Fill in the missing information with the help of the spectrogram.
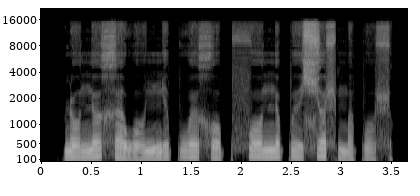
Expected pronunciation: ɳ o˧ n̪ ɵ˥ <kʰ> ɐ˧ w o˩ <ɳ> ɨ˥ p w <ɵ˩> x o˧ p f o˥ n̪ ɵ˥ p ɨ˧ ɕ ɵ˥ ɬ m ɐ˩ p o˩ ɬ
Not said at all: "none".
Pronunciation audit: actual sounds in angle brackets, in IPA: x, ɲ, ɵ˥

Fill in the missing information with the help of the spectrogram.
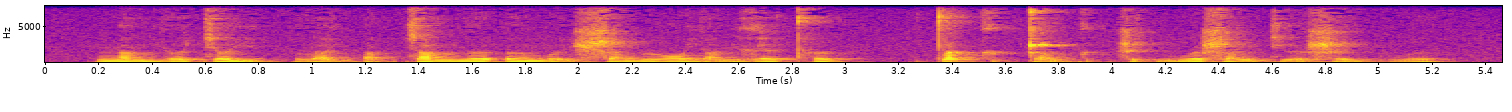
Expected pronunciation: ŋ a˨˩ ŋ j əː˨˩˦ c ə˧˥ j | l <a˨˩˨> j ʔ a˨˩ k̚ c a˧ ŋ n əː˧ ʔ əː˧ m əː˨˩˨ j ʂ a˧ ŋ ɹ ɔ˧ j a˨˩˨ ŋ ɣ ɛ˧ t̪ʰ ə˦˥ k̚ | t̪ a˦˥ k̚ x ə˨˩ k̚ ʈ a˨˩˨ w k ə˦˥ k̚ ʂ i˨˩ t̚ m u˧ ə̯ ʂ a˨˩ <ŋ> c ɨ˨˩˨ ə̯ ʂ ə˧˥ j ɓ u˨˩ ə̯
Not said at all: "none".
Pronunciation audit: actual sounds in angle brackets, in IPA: a˨˩˨, ŋ

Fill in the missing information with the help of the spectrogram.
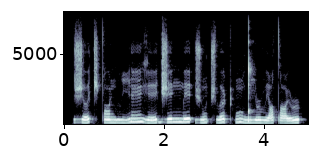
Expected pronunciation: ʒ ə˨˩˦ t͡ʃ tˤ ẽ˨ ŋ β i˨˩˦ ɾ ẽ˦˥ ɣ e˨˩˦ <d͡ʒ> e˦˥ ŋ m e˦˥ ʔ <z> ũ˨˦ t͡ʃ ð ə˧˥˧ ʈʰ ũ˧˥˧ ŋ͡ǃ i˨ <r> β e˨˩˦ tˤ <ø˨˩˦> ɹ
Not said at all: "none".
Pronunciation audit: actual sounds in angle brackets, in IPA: d͡ʒ, ʒ, ɹ, ø˨˩˦

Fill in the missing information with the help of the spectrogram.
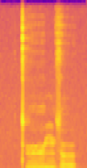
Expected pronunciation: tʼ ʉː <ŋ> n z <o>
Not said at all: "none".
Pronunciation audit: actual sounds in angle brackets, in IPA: ŋ, ɵ

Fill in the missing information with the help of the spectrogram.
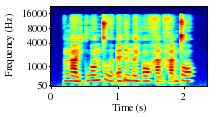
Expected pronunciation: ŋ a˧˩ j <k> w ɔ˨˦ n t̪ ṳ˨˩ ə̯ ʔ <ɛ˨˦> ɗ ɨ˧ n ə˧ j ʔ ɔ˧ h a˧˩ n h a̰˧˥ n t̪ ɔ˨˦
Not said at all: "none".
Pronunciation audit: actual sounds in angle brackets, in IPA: k, ɛ˨˦

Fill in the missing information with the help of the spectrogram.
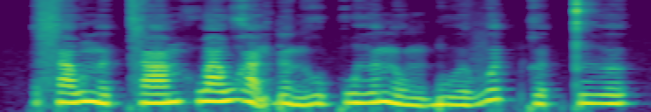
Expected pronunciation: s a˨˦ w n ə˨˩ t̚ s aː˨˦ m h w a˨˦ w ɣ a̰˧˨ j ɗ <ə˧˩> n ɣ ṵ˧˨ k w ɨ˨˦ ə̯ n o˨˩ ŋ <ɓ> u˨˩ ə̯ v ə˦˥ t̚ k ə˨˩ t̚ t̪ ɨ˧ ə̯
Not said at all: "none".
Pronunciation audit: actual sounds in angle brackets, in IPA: ə˧˩, ɓ

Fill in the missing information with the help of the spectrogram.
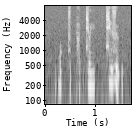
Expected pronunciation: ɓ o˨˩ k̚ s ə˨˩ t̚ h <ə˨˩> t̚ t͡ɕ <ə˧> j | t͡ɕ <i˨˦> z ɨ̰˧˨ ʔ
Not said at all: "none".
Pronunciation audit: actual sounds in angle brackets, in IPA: ə˨˩, ə˧, i˨˦

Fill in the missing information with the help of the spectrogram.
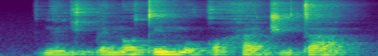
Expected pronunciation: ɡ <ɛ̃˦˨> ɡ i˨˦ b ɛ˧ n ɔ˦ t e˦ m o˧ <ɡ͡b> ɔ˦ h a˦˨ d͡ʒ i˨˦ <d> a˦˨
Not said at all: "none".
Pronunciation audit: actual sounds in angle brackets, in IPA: ɛ̃˨, ɡ, d

